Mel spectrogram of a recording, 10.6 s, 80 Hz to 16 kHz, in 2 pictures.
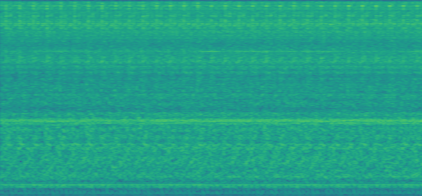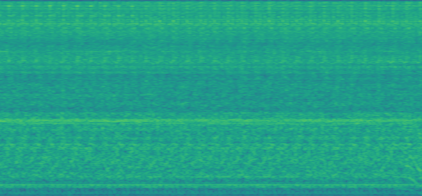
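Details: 2008 Mercedes-Benz ML320 diesel after alternator replacement, charging 14.9 V with battery low at 12.2 V: steady even diesel idle clatter with no knocks, misses or flutter; engine healthy.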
